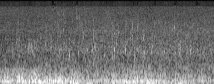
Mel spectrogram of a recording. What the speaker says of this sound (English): Hey, I heard some thunder.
